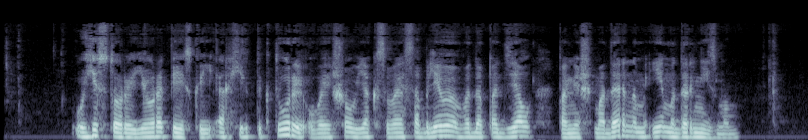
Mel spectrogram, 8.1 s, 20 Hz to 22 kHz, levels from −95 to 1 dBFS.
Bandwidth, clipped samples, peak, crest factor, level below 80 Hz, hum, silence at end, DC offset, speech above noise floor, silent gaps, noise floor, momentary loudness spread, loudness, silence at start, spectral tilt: 11 kHz; under 0.1%; -4 dBFS; 16 dB; -52 dBFS; none; 0.7 s; under 0.1%; 43 dB; none; -61 dBFS; 7 LU; -19 LUFS; 0.75 s; -7.5 dB/octave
